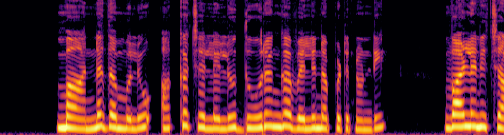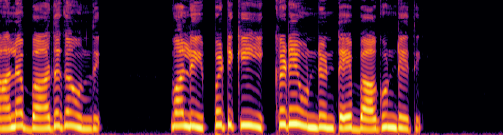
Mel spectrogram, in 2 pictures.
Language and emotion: Telugu, sad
